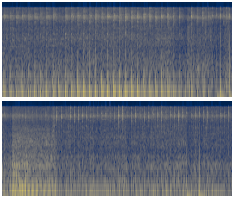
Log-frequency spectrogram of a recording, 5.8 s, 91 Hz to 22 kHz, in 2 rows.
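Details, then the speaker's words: Yamaha Jupiter Z / Vega ZR-type single-cylinder motorcycle after repair of a rough, ticking engine: even idle pulsing about 200 times a minute with a brief blip, no tapping or knock; sounds okay. "hai oke mas bro suaranya oke Ya lumayan"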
